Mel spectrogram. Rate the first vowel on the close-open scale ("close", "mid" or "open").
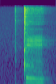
close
